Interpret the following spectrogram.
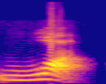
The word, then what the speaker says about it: what: Nessa frase aqui, a letra T, você não precisa nem pronunciar. Olha só, what?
